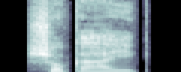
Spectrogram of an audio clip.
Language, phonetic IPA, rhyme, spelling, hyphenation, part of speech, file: Hungarian, [ˈʃokaːjiɡ], -iɡ, sokáig, so‧ká‧ig, adverb, Hu-sokáig.ogg
- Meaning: long, for long, for a long time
